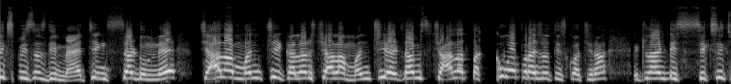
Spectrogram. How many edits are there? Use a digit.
0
